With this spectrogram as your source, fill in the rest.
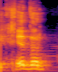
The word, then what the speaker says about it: Khidr: Others say Khidr, but most pronunciations I've heard is Al-Khadr.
